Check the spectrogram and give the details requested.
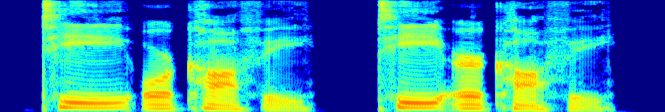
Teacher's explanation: the word or gets reduced, gets shortened, gets linked to a word before or a word after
